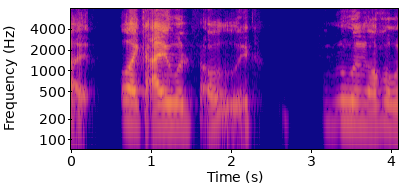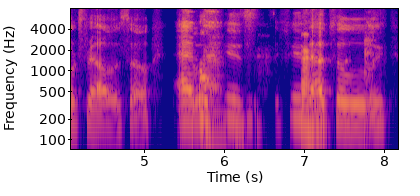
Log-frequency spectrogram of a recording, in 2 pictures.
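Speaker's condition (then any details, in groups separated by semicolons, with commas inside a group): Cerebral palsy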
